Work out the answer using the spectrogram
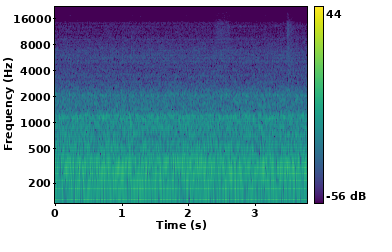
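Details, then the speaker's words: Lab gas furnace with intermittent pressure switch, running on call for heat after the inducer starts and it fires: steady even draft-inducer motor hum, faint whir near 250 Hz, no rattles or scraping; normal inducer operation. "I got my call for heat. There, the inducer motor comes on. So that switch was open. I'm just going to let it run here just to make sure it fires."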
